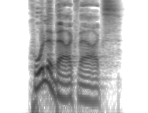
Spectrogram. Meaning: genitive singular of Kohlebergwerk
- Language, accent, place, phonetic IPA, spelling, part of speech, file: German, Germany, Berlin, [ˈkoːləˌbɛʁkvɛʁks], Kohlebergwerks, noun, De-Kohlebergwerks.ogg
